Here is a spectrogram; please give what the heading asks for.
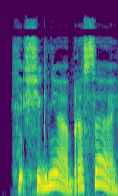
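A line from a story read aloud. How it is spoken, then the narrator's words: Snort. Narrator (Russian): фыркнул Отто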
